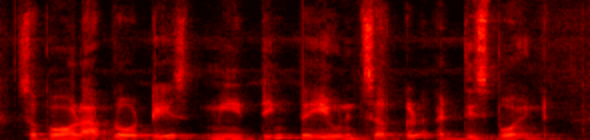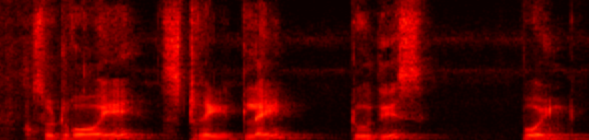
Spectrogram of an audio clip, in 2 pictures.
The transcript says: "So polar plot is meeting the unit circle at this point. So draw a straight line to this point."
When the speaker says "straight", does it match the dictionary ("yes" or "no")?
yes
